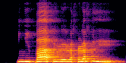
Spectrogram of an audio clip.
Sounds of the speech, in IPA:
ʎiba ʔyɭʏʊ̯ɭʏħɭʏħ βy

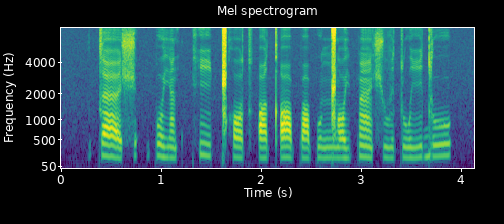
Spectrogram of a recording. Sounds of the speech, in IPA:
tæʃ | pʊjæ̃t kʰiǁʰɔt͡sʼɑ tʼɑpɑpuŋ͡ǁɔj pæ̃ʃvit widu

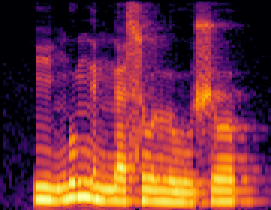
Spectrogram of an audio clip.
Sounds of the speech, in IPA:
iː˨ŋuː˦ŋe˨ ŋɛ˨su˨ luː˨ʃʊ˦

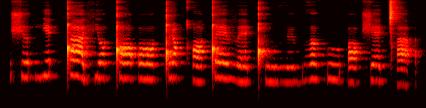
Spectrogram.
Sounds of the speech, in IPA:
ʃə˧ʔmʲɛ˦ʔ ǃa˦˨fʲɔ˧ ǃɒ˦ʔɔ˧ǃʏ˦ qʰɒ˨ǃɛ˧ vɛ˨ǃʰu˨ ɦʏ˨bʱʌ˦ku˧ ʔɒ˨ʔʃɛ˧ǀʰa˨ʔ

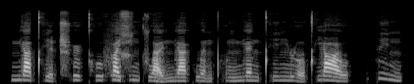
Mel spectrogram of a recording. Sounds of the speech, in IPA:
mjä˥˩t̪ʰḭ˨˩ʈ͡ʂʰɻ̩˥˩ kʰu˧˥fä˥˧ɕi˥˩ŋt͡swa̰˨˩ɪ̯ n̪jä˧˥kwə̰˨˩npʰɤ˦ŋ n̪jɛ˥˩nt̪ʰi˥ŋ ɻɤ̰˨˩t̪ʰjɑ˥˩ʊ̯ | pi˥˩ŋ

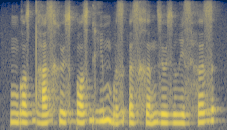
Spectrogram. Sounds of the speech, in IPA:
ŋɡɔ˨˩˦zdʱa˩˥zxʉ˨˩˦z ɠɔ˩˥zɡʱi˧˥ mbə˩˥zʔə˨˩˦zxə˨˩˦ nzʉ˨zβi˨zhə˧˥z

